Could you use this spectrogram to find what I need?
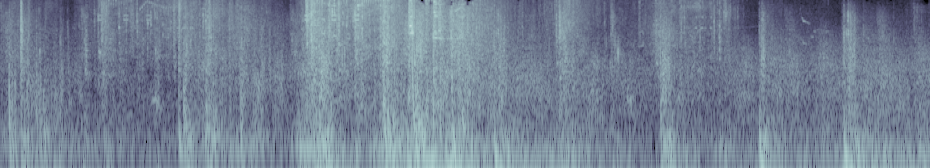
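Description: Building pieces clatter and knock rapidly into place.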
